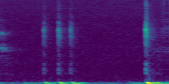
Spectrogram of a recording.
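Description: Stylus tapping and clicking on a tablet screen during handwriting: a series of sharp ticks with dull thumps, the loudest near the end.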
